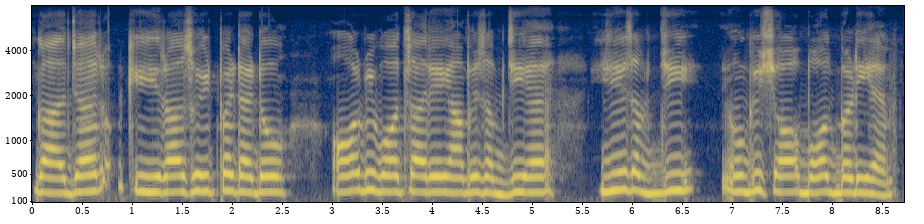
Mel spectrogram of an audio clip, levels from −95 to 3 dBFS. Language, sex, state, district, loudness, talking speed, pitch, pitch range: Hindi, female, Rajasthan, Jaipur, -12 LUFS, 130 wpm, 235 Hz, 225-245 Hz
